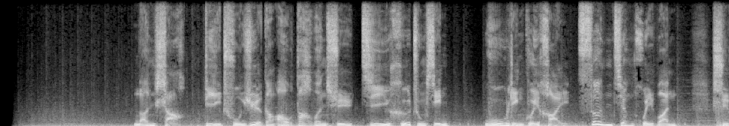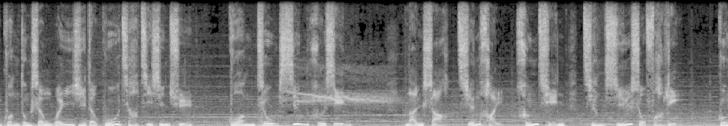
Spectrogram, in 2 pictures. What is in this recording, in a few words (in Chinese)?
男 宣传片 磁性厚重硬朗; 高端厚重; 大气浑厚; 南沙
